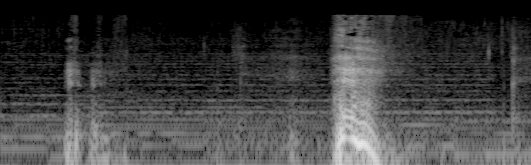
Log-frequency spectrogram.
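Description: A person with phlegm, troubled by the weather, clears their throat in one loud, rasping burst. A couple of faint short sounds come before it.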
